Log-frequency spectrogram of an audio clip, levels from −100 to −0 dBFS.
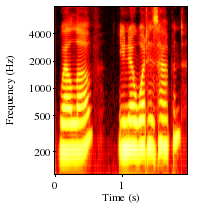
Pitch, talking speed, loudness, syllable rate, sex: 225 Hz, 180 wpm, -16 LUFS, 5.7 syllables/s, female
